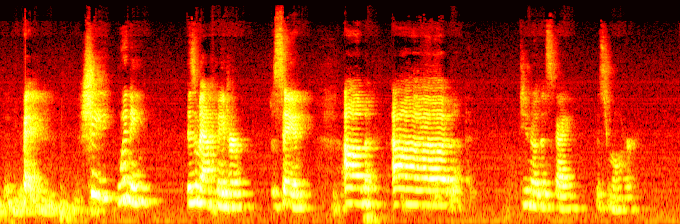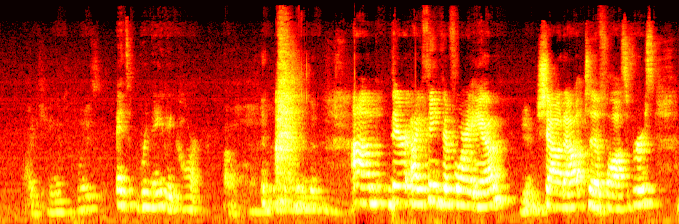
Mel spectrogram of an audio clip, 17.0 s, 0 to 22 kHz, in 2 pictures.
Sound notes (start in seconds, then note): 11.4 chuckles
